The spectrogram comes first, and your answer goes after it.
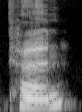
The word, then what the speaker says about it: continue: you continue okay now the first syllable is tricky pun k uh but it's not a short u it's a short o con put your dot there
